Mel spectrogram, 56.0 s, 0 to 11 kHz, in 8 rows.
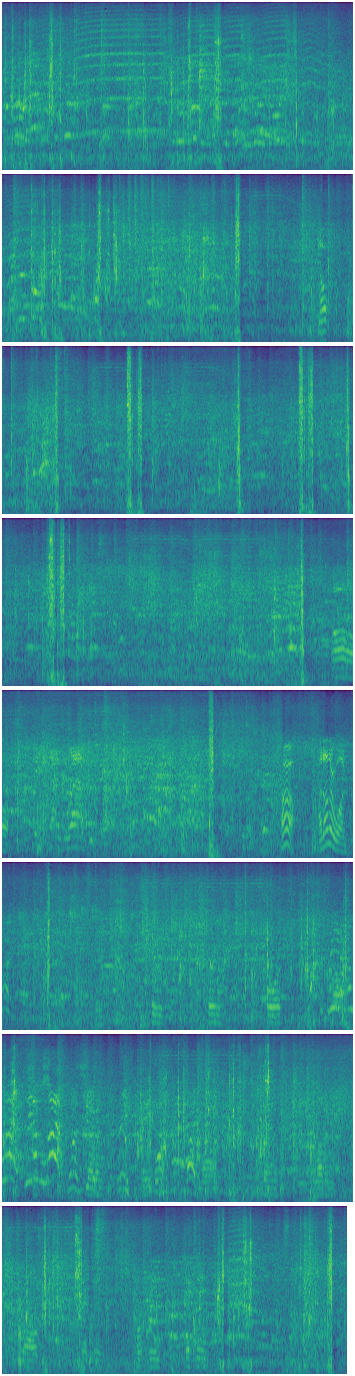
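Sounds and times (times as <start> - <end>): players' voices: 0.0 - 56.0.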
